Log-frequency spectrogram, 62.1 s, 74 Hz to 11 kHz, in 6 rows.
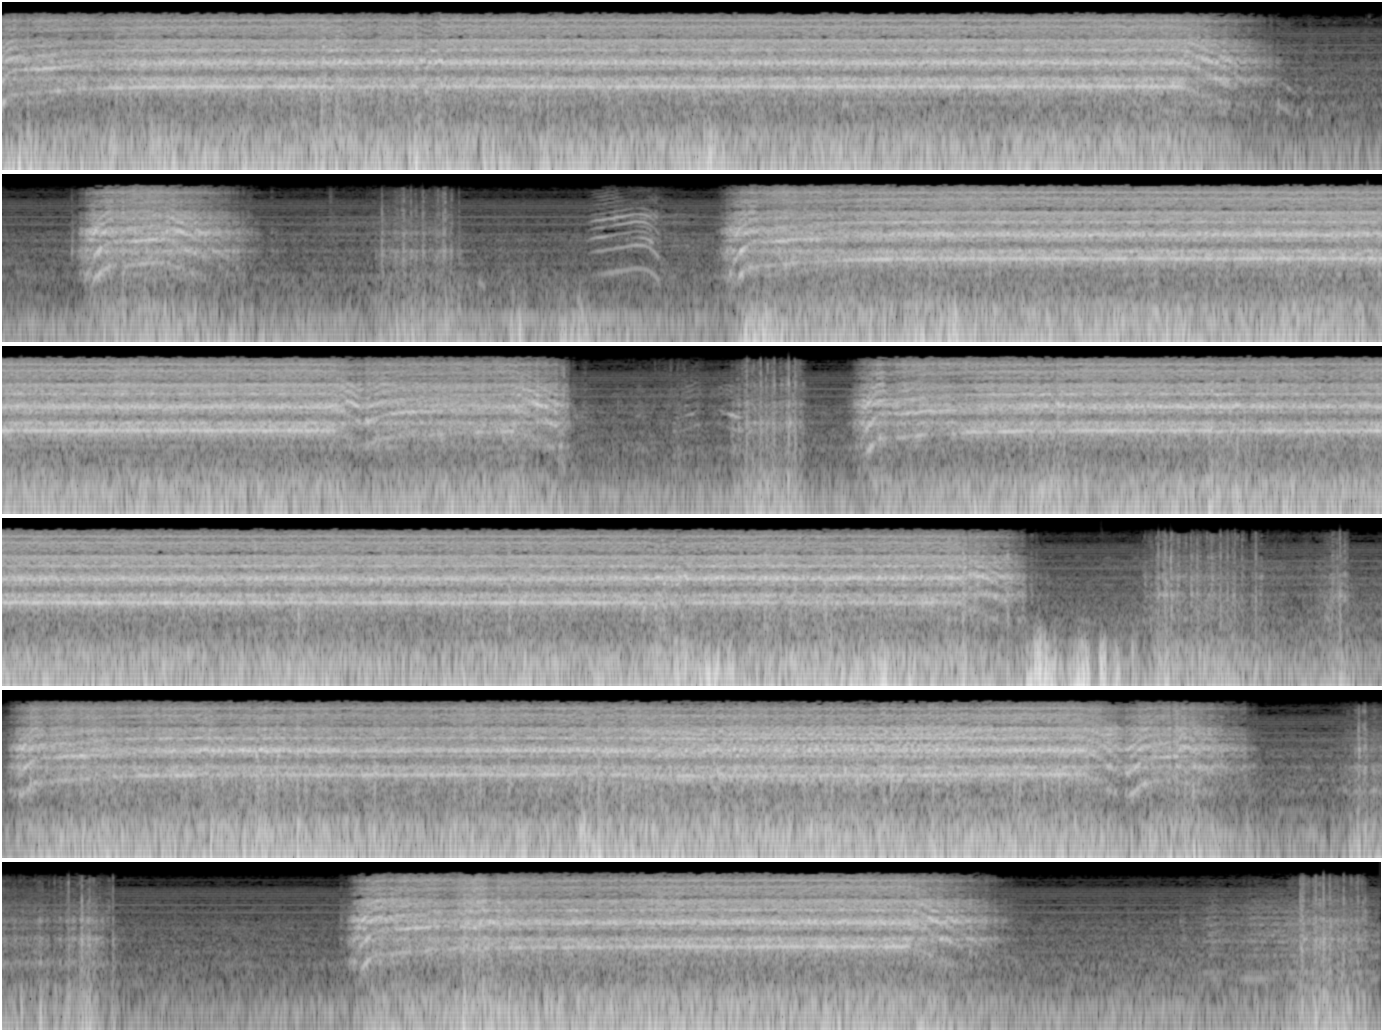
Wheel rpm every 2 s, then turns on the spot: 190, 230, 230, 230, 140, 60, 10, 10, 200, 230, 230, 210, 100, 50, 230, 230, 230, 230, 230, 70, 40, 220, 230, 220, 210, 50, 10, 150, 230, 110, 10.
12-14 50-54 60-62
